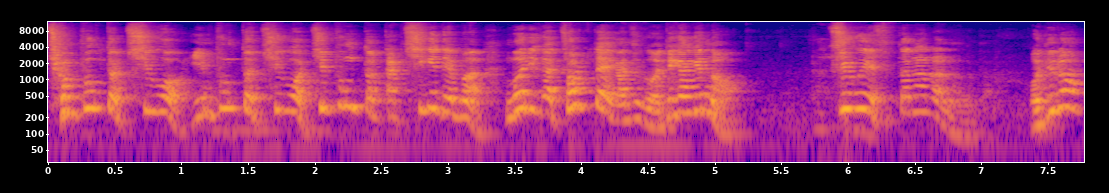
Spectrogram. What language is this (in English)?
Korean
